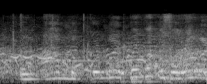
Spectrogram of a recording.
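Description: A man's voice talking over a public-address system, with the chatter of a crowd.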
